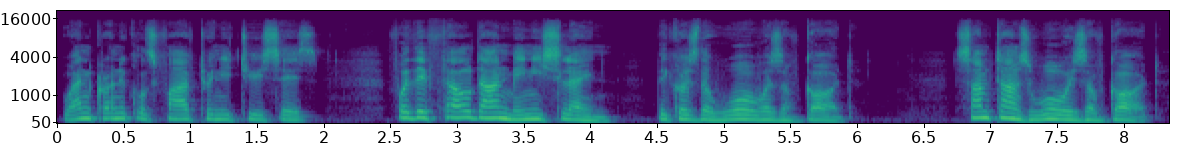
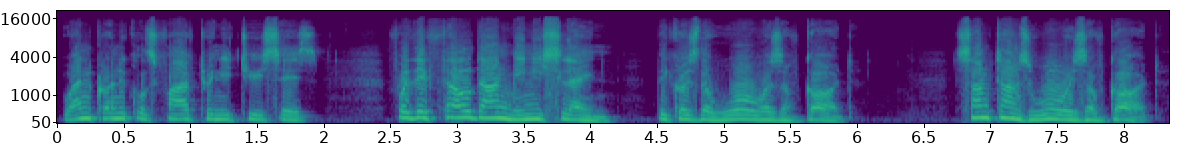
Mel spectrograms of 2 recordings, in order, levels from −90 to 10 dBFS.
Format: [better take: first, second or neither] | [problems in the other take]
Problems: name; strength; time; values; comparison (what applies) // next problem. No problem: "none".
first | distortion; slight; 9% of the sound clipped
